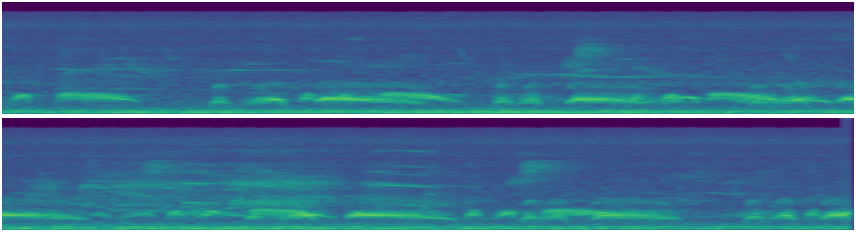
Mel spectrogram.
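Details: Thai hybrid spotted dove, a young male during pairing, gives soft repeated coos in short phrased bursts; faint higher chirping notes and a steady low droning hum sit underneath.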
